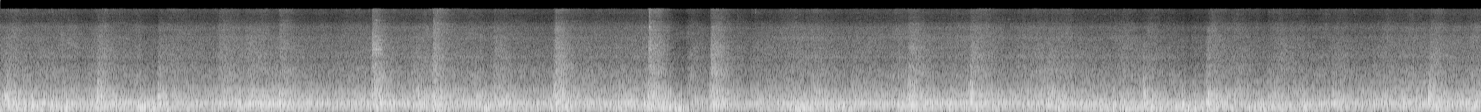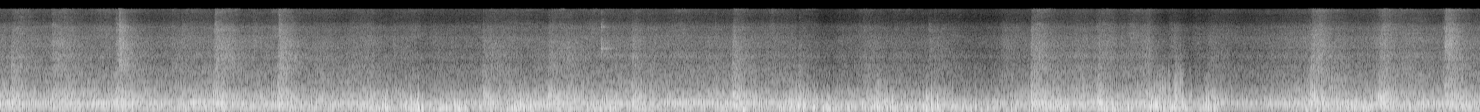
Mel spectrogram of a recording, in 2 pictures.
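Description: MEMU electric train running across a steel truss rail bridge: a steady, loud rumble of wheels on the rails, with frequent clicks from the rail joints.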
